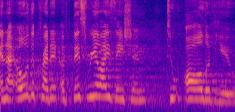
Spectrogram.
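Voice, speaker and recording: A woman talks at a moderate pace with ordinary pitch variation, amid noticeable background noise and audible room echo. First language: Gujarati. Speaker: graduating student valedictorian. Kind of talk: commencement speech. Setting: stage with audience. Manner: formal.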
